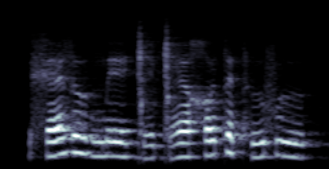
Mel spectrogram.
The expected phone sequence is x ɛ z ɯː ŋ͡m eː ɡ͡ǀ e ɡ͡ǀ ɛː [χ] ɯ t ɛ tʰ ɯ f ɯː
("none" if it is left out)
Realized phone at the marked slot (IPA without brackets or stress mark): χ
